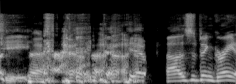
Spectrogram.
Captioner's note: all participants laugh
